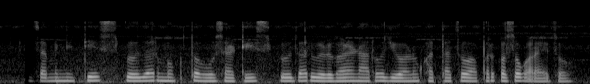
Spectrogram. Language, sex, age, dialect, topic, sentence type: Marathi, male, 18-24, Southern Konkan, agriculture, question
